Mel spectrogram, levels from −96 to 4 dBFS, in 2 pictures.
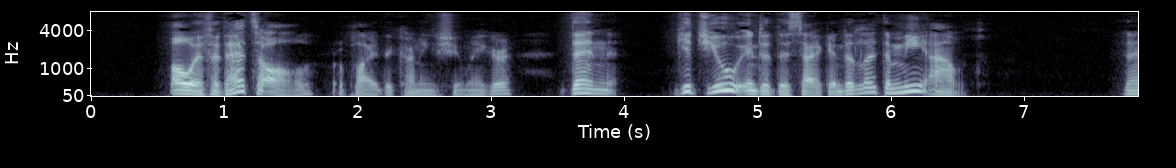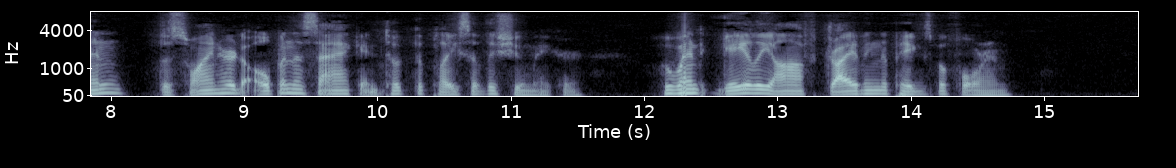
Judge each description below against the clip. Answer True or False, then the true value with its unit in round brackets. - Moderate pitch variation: False (6.3 semitones)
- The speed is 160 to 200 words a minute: False (150 wpm)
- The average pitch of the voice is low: True (115 Hz)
